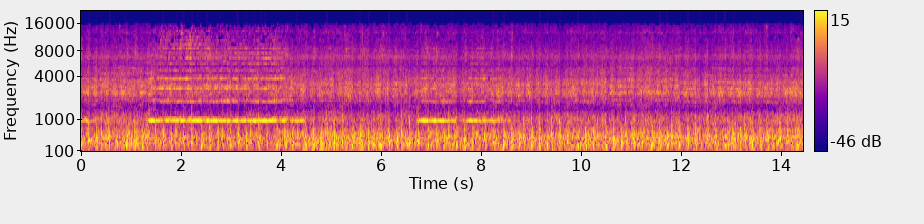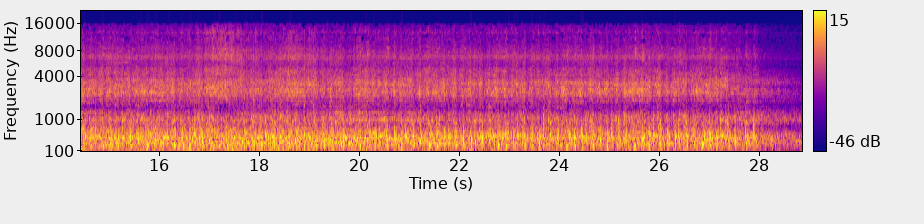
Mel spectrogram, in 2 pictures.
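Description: Express train of LHB coaches running through the station at speed, a continuous loud rush and rattle of wheels and coaches. The electric locomotive's horn sounds twice, a long blast about a second in and a shorter one about seven seconds in. The noise drops away near the end as the last coach passes.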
